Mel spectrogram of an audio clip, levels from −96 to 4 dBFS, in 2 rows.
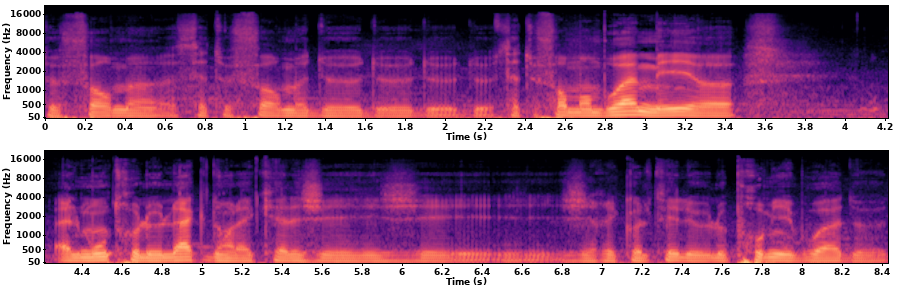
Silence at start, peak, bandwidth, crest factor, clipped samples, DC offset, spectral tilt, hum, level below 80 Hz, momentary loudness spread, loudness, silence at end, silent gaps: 0 s; 0 dBFS; 13.5 kHz; 18 dB; under 0.1%; under 0.1%; -7.5 dB/octave; none; -34 dBFS; 13 LU; -19 LUFS; 0 s; none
